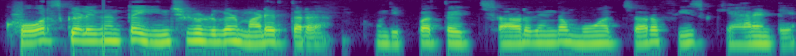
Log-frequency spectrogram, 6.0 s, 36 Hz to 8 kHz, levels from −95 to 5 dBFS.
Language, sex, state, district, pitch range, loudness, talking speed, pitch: Kannada, male, Karnataka, Shimoga, 130-155 Hz, -17 LUFS, 120 wpm, 135 Hz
